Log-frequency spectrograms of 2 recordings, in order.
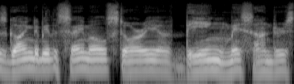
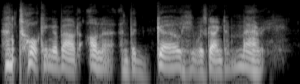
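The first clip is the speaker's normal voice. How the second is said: high-pitched, quickened confession; distraught heroine, bitter; 5 semitones higher, faster than usual. Acted. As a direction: rush on with the painful story.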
